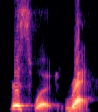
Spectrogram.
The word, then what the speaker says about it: wrap: only have short time, but let me just show you, for example, this word, wrap. We don't pronounce the W is silent.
